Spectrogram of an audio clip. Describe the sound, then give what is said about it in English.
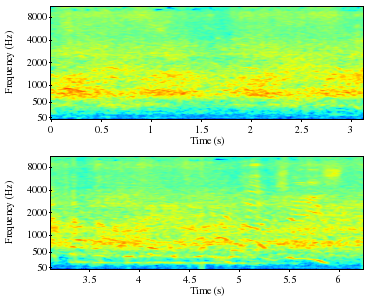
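At a sports stadium, a crowd of tens of thousands chants in unison, a loud, dense roar of massed voices in a sustained rhythmic chant that fills the whole stretch. “That's some pretty good tens of thousands of people chanting Boston sucks.”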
